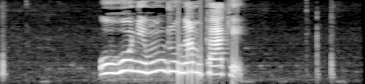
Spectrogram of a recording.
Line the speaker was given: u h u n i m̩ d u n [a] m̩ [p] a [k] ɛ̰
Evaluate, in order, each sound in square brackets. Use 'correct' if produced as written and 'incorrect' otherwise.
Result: correct, incorrect: k, correct

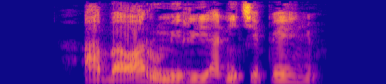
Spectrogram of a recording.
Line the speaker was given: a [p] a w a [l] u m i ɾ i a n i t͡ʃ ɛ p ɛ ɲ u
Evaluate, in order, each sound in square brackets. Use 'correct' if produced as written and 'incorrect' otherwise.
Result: incorrect: b, incorrect: ɾ

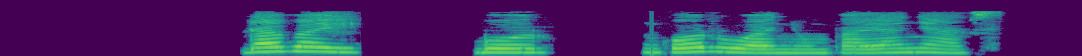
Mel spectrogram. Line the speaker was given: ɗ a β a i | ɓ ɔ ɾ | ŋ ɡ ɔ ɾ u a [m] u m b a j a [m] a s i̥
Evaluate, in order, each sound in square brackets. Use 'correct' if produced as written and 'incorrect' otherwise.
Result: incorrect: ɲ, incorrect: ɲ

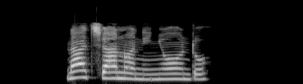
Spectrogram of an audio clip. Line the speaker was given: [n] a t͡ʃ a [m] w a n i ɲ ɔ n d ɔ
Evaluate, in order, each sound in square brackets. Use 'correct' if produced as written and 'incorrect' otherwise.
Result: correct, incorrect: n

